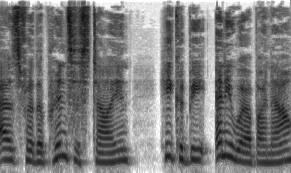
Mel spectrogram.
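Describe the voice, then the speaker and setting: A put-on character voice at middle pitch and a fairly quick pace. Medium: read story. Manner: casual but uneasy.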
